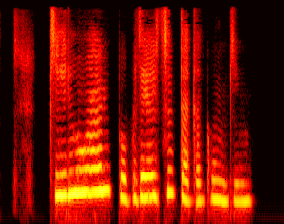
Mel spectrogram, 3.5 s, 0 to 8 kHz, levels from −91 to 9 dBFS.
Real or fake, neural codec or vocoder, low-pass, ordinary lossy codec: fake; codec, 16 kHz, 1 kbps, FreqCodec, smaller model; 7.2 kHz; MP3, 48 kbps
